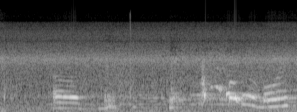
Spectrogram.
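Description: A child's wordless vocal sounds, short hummed or sung-out notes that waver in pitch, with a longer run near the end.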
